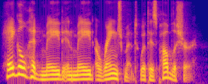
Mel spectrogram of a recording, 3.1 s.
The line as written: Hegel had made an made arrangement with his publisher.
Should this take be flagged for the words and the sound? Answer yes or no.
no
